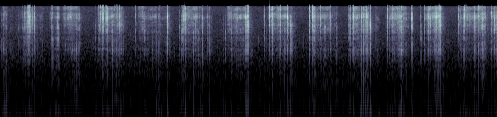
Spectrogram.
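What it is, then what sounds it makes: Soap bar scraped with nails. Long nails scratch hard across the ribbed, embossed surface of a solid pink bar of soap, scraping off shavings. A series of bright, dry scraping bursts rise and fall with short pauses between strokes, with very little low end.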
